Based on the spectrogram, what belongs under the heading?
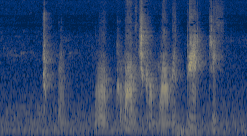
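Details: Pet budgerigar talking indoors: a string of short, raspy, high-pitched speech-like bursts, chattered rapidly in a quiet room.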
